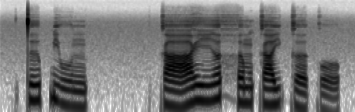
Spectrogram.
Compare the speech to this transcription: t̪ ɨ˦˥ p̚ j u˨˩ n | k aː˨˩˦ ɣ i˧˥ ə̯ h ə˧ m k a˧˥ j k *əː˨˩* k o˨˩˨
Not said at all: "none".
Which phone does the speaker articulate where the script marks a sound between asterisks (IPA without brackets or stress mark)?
əː˨˩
